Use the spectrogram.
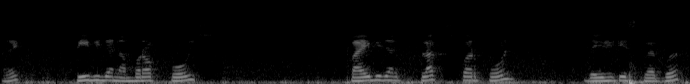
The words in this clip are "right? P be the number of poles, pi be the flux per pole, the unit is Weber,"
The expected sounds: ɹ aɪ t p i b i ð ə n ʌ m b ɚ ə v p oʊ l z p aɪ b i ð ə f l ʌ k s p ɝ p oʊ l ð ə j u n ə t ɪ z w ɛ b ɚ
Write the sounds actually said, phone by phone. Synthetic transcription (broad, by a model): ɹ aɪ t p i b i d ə n ʌ m b ɚ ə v p oʊ l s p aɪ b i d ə p l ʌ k s p ɝ p oʊ l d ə j u n ə t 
